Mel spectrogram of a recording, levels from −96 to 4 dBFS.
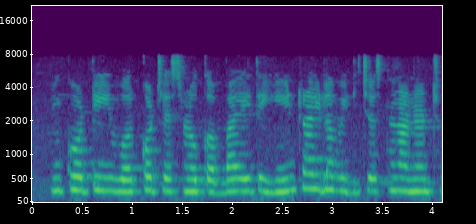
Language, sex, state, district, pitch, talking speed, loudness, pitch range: Telugu, female, Andhra Pradesh, Srikakulam, 255 Hz, 175 wpm, -25 LUFS, 245-265 Hz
